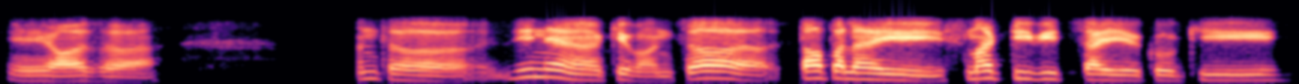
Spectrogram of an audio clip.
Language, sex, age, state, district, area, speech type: Nepali, male, 18-30, West Bengal, Kalimpong, urban, conversation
